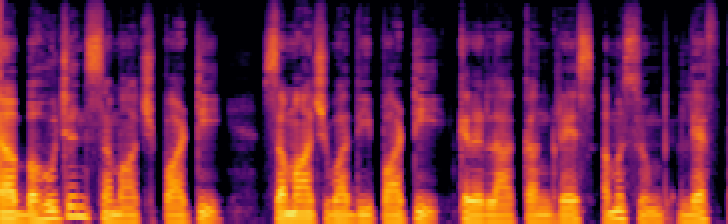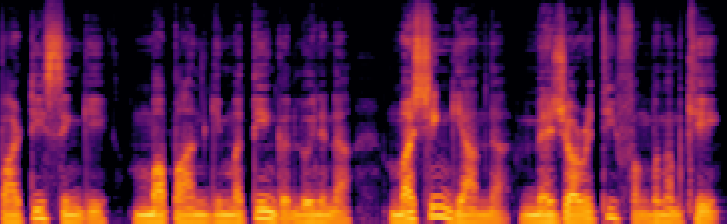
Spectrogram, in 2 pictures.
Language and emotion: Manipuri, neutral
